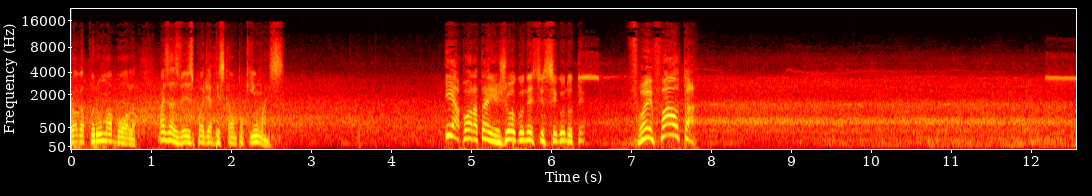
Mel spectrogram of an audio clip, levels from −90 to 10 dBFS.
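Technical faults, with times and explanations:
1.81, 3.81, 5.80, 7.78, 9.78, 11.76 s: overlap between stream segments; every 2 s a segment boundary trims 6 to 18 ms of audio, causing a waveform jump heard as a tiny skip.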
